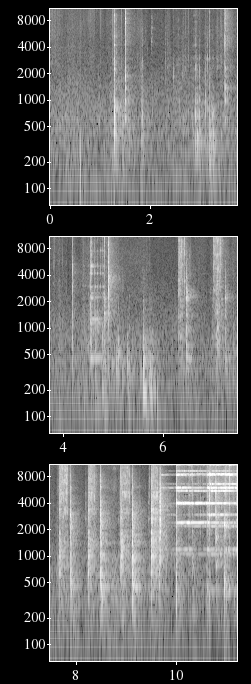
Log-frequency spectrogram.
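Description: Metal tools clicking and clinking irregularly against fittings and linkage in a truck's engine bay. About ten seconds in, a loud bell-like metallic ringing with several pitches at once starts suddenly and lasts about a second and a half.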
